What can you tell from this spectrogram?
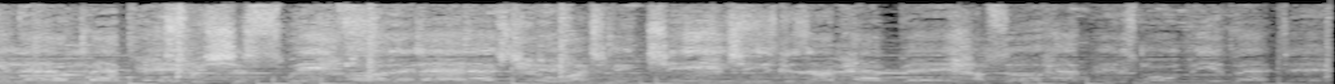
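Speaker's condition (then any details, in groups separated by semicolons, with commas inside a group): No condition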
